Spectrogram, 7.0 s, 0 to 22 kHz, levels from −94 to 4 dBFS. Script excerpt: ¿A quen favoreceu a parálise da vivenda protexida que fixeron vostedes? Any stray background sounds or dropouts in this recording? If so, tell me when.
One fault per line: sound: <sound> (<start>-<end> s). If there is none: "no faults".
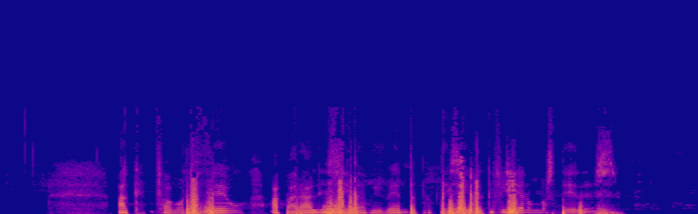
no faults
